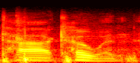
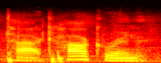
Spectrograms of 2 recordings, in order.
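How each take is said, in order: First: The surname has no hard k sound inside. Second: The surname has a hard k sound inside. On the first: The speaker calls it wrong. "I've been pronouncing it wrong all night" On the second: The speaker calls it right. "it is Ty Cochran and not Ty Cohen"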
